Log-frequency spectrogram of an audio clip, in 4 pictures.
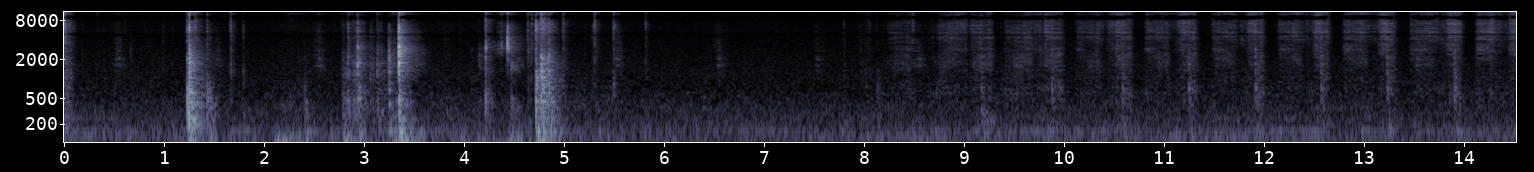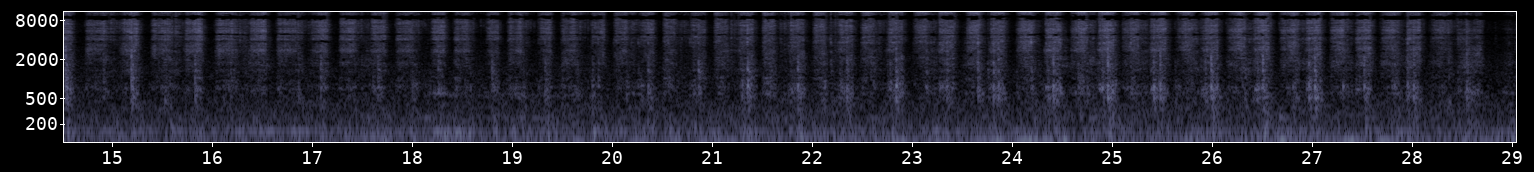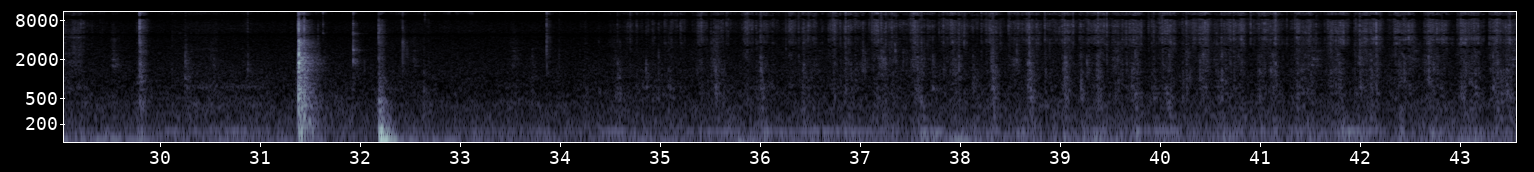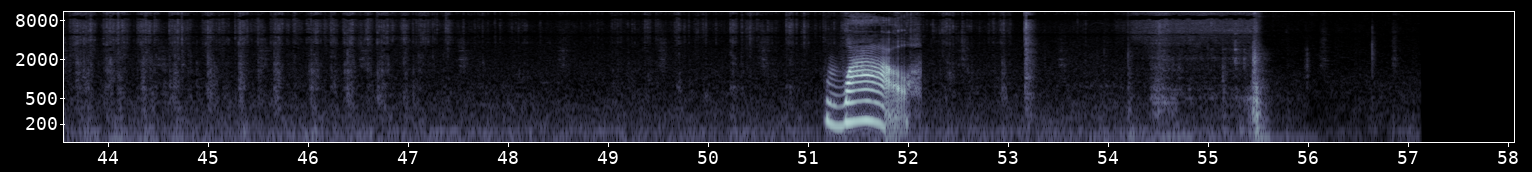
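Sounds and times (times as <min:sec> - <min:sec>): felt-tip pen rubbing on paper: 0:08.2 - 0:29.2, 0:35.0 - 0:47.9.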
